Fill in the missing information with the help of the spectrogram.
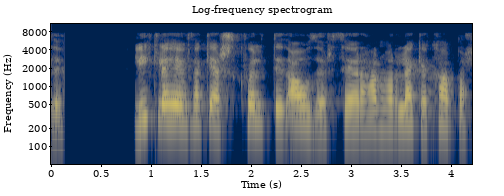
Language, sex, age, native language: Icelandic, female, 30-39, Icelandic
